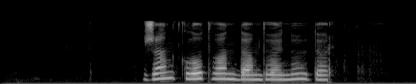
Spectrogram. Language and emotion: Russian, neutral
